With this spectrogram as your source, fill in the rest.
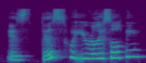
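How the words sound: The question sounds soft and friendly. The asker is just checking, without hostility. The speaker calls it right. "add emojis just to help s- soften the tone"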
